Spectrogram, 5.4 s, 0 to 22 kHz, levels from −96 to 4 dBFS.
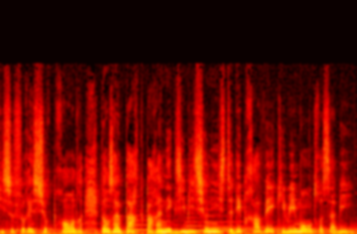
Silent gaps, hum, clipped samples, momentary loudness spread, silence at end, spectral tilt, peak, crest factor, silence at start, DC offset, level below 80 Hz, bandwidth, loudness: none; none; under 0.1%; 8 LU; 0 s; -4.5 dB/octave; -12 dBFS; 14 dB; 0 s; under 0.1%; -54 dBFS; 13.5 kHz; -25 LUFS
